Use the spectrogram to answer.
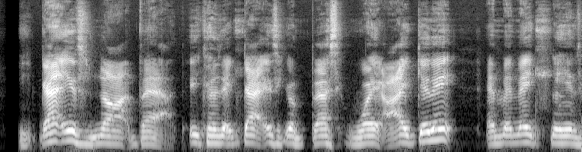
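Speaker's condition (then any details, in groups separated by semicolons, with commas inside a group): Cerebral palsy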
